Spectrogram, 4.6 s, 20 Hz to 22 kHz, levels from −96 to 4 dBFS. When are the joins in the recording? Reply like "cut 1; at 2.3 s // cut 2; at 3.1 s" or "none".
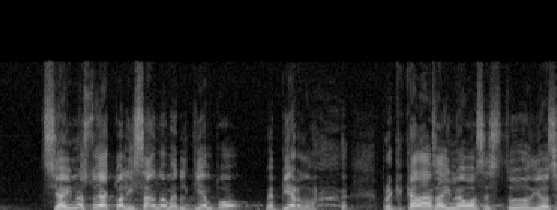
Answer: cut 1; at 1.5 s // cut 2; at 3.6 s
